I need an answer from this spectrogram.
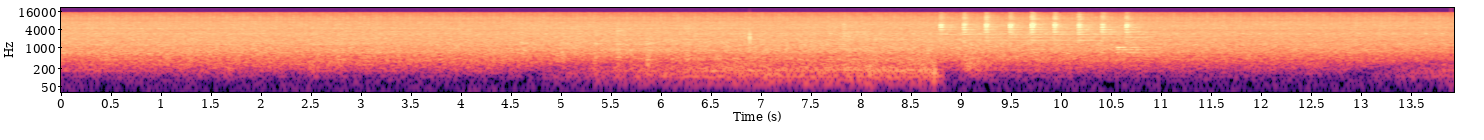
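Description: NJ Transit commuter train rolling past and away from the grade crossing as a steady rumble. About nine seconds in, the crossing's mechanical bell rings briefly, roughly ten quick strokes over two seconds.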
